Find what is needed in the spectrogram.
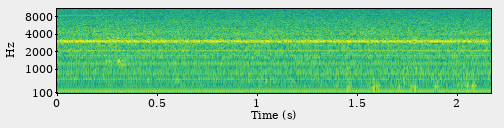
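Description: Steady electrical mains hum in the recording, a constant low buzz with a thin high whine above it, and a few faint ticks near the end.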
